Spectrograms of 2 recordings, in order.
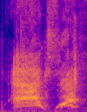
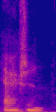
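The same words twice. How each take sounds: First: It is said loudly, as a yell. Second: It is said quietly, at normal volume.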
